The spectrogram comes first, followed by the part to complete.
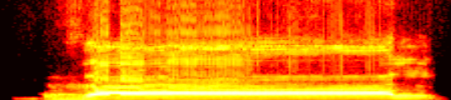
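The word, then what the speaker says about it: ذال: জিব্বার আগা সামনের উপরে এই দুই দাঁতের আগার সঙ্গে লাগিয়ে একটু নরম করে উচ্চারণ করতে হবে, জাল এভাবে হবে, ঠিক আছে?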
